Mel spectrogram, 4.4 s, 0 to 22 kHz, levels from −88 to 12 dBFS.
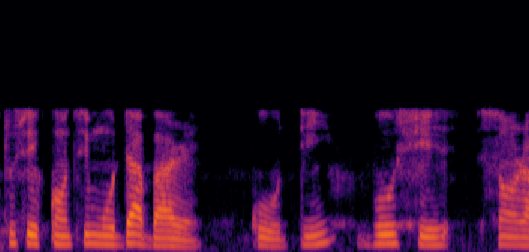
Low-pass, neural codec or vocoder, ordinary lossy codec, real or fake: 3.6 kHz; codec, 16 kHz, 16 kbps, FreqCodec, smaller model; none; fake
